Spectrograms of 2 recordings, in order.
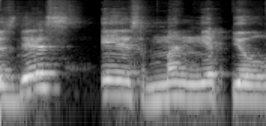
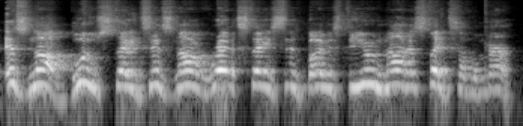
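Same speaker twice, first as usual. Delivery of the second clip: loud, high rally-speech impression; mock political orator, loud and high; Barack Obama; 8 semitones higher, 4 dB louder than usual. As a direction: imitate a rousing convention speech, pitched up and punchy. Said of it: "it was Barack Obama that said".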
